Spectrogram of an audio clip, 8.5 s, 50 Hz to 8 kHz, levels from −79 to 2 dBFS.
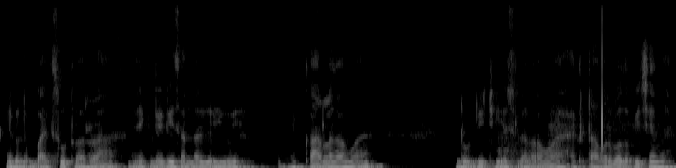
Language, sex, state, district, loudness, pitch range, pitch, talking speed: Hindi, male, Bihar, Saran, -41 LUFS, 120-140 Hz, 125 Hz, 205 wpm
